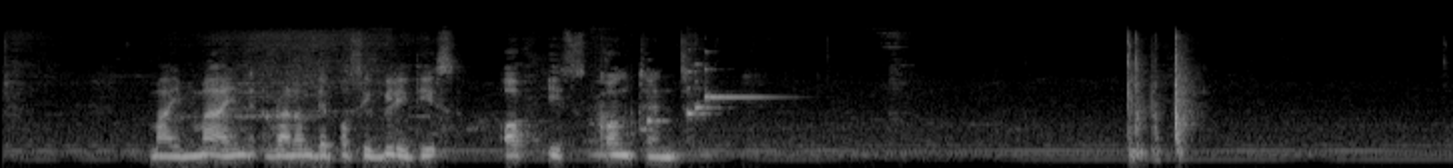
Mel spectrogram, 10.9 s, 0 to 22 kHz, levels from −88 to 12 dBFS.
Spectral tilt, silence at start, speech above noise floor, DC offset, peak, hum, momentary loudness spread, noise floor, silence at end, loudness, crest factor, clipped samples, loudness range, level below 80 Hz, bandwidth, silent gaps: -4.5 dB/octave; 0.05 s; 27 dB; under 0.1%; -14 dBFS; none; 14 LU; -61 dBFS; 1.25 s; -35 LUFS; 24 dB; under 0.1%; 9 LU; -78 dBFS; 12 kHz; none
